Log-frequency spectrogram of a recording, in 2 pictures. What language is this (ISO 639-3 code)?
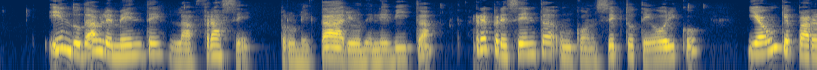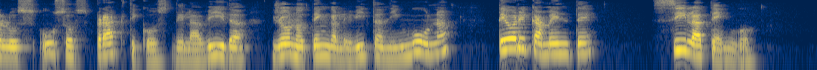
spa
